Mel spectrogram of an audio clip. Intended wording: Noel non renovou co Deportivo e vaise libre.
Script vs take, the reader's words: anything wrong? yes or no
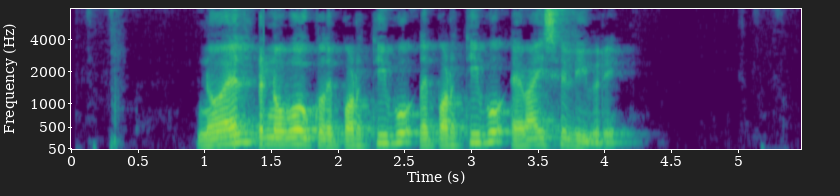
yes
